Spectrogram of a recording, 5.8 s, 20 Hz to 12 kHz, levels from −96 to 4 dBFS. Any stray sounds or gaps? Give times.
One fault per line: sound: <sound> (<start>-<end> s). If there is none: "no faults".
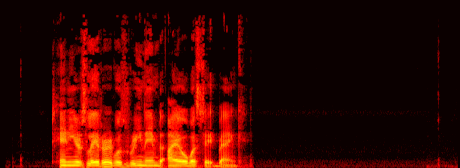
no faults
